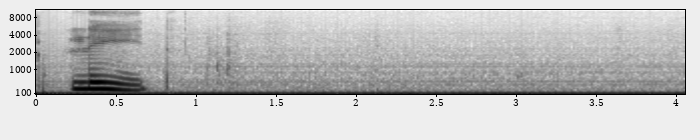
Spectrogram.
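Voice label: "lead", spoken word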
